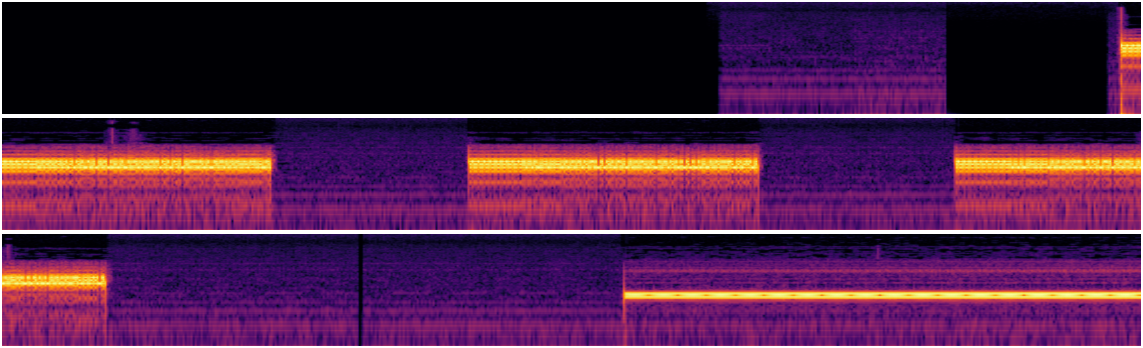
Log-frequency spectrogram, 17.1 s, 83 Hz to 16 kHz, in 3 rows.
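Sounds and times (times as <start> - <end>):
faint low hum: 5.6 - 17.0
digital data tone bursts: 8.0 - 9.5, 10.5 - 12.0.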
